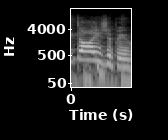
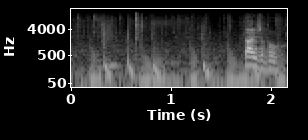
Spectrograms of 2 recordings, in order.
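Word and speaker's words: 大丈夫: Daijabu. They say it like that. Not daijabu, like I says it.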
